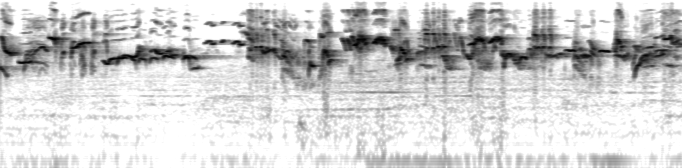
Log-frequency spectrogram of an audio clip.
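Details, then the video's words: Oriental magpie-robin singing a fighting song that provokes other magpie-robins: long, rich medley of sweet whistles, rapid chirps and sliding notes, growing denser and louder in the second half. "SUARA BURUNG kacer gacor TARUNG konslet paling AMPUH buat PANCINGAN KACER EMOSI"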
